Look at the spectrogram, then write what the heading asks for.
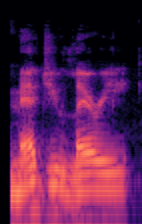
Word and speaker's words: medullary: hard one to say med you larry cavity you've got a strong stress on the first syllable med and then you've got a lesser stress on the third syllable layer medullary cavity well what is a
